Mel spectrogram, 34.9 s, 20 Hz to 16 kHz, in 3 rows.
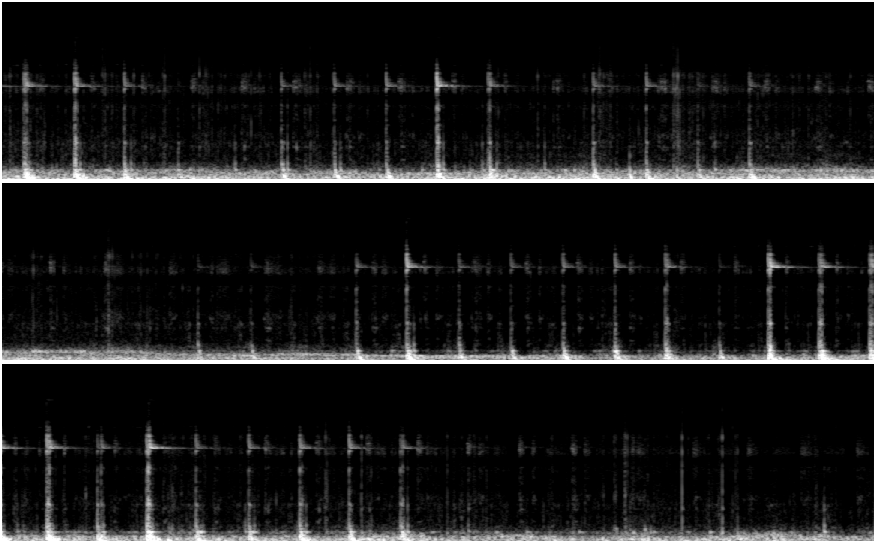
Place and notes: contact microphones on the flagstick
Lithuania, 5 June 2016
